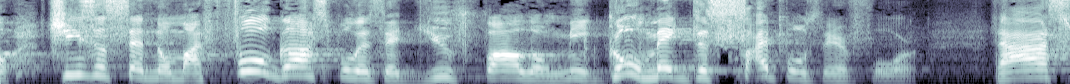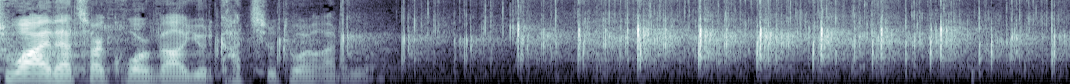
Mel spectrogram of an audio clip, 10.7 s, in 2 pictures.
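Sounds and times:
speech: 0.0 - 7.3
person clapping: 6.4 - 10.6.

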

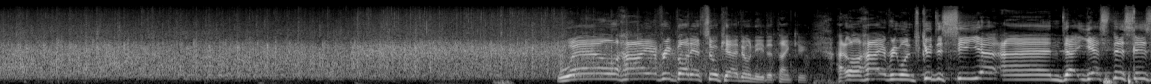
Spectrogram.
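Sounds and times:
audience applause welcoming a speaker at a morning talk: 0.0 - 8.6
speech: 5.6 - 11.4.

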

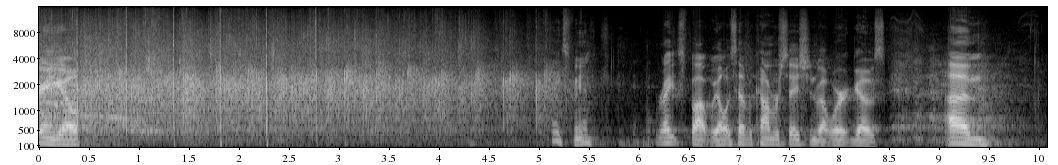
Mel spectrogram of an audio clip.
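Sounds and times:
audience applauding: 0.0 - 5.5
speech: 0.2 - 0.6, 5.2 - 9.6.

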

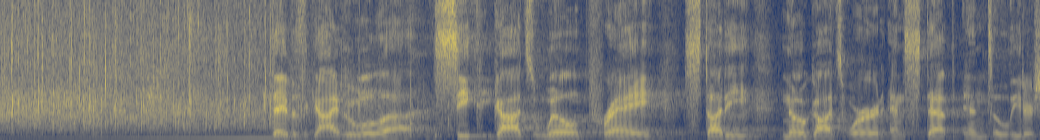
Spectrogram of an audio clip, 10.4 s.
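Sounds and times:
audience applause: 0.0 - 3.8
speech: 2.7 - 10.3.

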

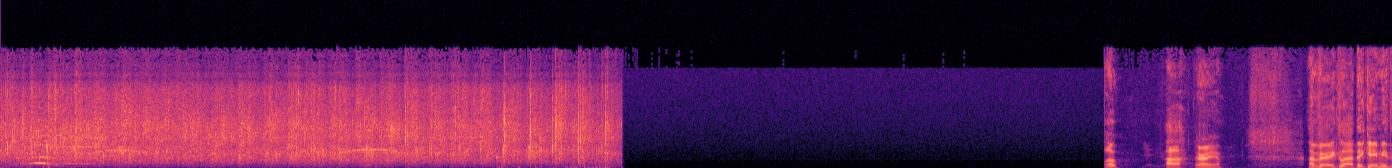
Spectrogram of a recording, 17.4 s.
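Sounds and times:
congregation applauding at a Father's Day church service: 0.0 - 7.8
speech: 13.8 - 15.4, 16.4 - 17.4.

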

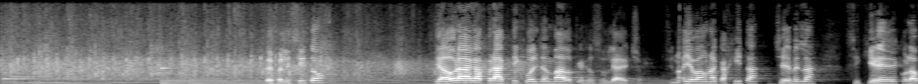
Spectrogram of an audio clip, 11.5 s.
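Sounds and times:
audience applauding: 0.0 - 7.2
speech: 3.3 - 4.2, 5.4 - 11.4.

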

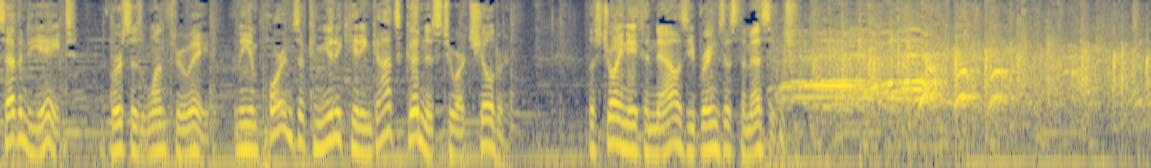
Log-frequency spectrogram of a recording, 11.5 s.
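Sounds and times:
speech: 0.0 - 5.3, 5.9 - 8.2
crowd applause: 7.8 - 11.5.

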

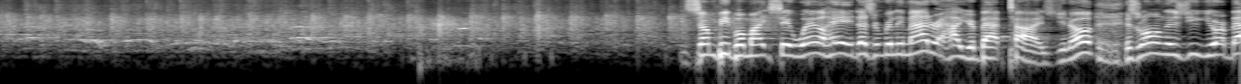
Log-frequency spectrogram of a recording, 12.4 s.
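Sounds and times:
audience clapping hands: 0.0 - 8.5
speech: 6.8 - 12.4.

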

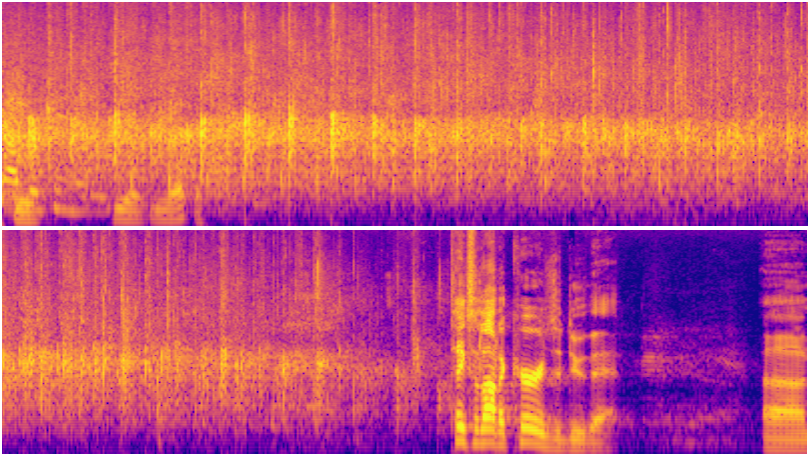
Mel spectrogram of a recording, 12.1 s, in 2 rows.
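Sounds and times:
audience applause: 0.0 - 9.5
speech: 0.1 - 1.7, 9.4 - 10.7, 11.7 - 12.0.

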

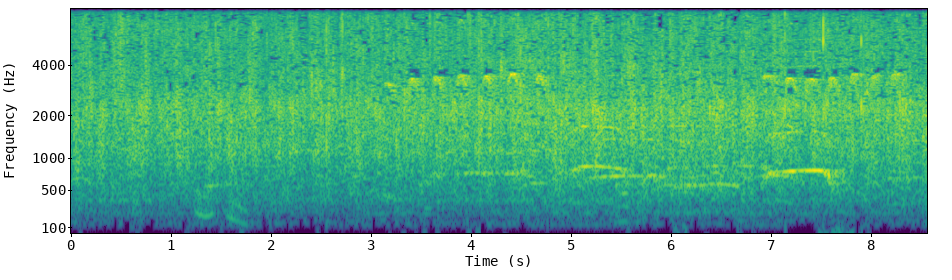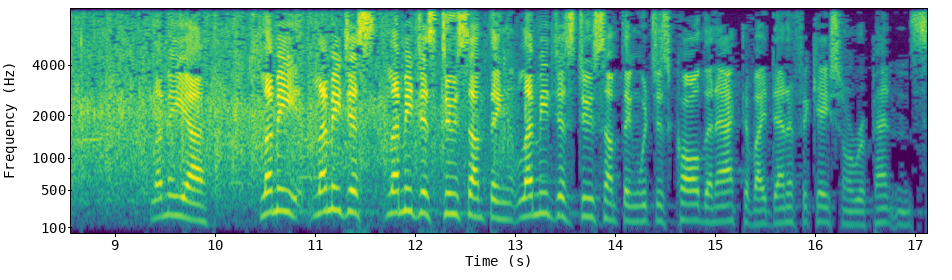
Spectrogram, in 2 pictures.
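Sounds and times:
audience clapping: 0.0 - 13.6
speech: 1.3 - 2.0, 9.4 - 17.1.

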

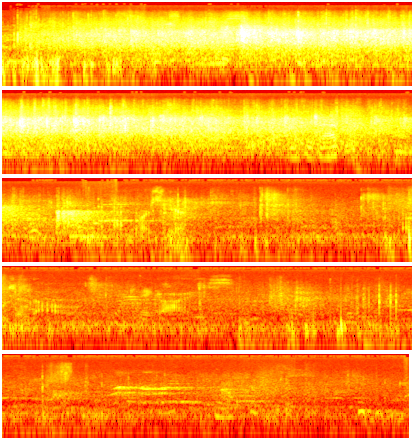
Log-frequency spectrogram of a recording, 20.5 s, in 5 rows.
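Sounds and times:
audience applauding: 0.0 - 9.0.

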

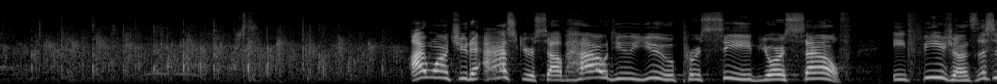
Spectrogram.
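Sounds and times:
audience hand clap for teachers: 0.0 - 4.3
speech: 4.1 - 9.9.

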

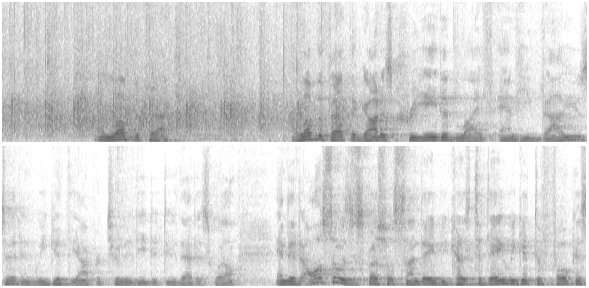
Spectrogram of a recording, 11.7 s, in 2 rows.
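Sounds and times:
audience applause: 0.0 - 3.8
speech: 0.9 - 1.9, 2.9 - 11.6.

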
